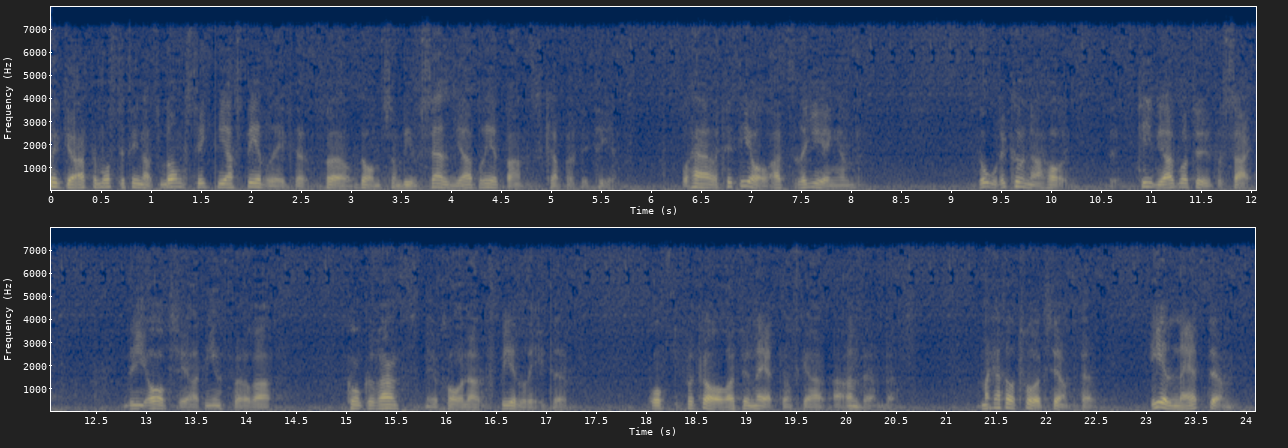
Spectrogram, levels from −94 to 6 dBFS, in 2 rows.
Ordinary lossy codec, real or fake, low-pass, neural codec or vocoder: Opus, 64 kbps; fake; 7.2 kHz; codec, 16 kHz, 1.1 kbps, Voila-Tokenizer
